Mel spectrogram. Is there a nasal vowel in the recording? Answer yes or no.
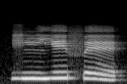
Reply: yes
